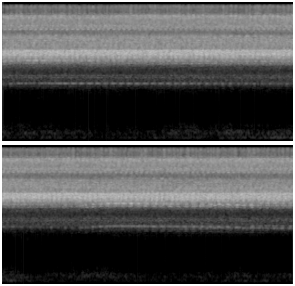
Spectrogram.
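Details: Evening summer chorus of cicadas among cedars: a shrill, seamless ringing drone spread over several high pitches, one thin tone shifting slightly late on, and faint low background rumble.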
